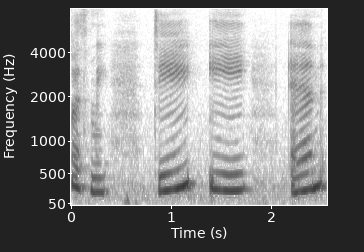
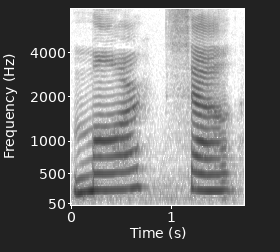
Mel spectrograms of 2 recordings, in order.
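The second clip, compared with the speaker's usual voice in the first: Marcelo slowly in three separate beats; slow, separated Marcelo for counting; syllable by syllable; much slower than usual. Shown as a demonstration. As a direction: pause between each syllable of Marcelo. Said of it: "Let's count the syllables".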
